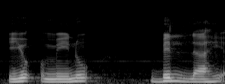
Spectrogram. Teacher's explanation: یہاں پر واو کے اوپر حمزہ ہے پھر ساکن ہے تو آواز جھٹکے کی آئے گی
